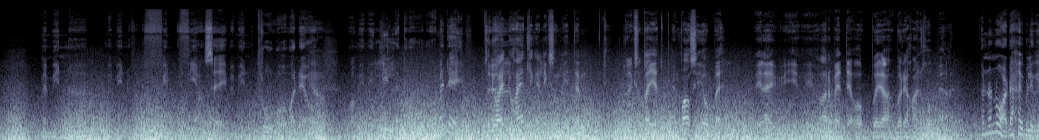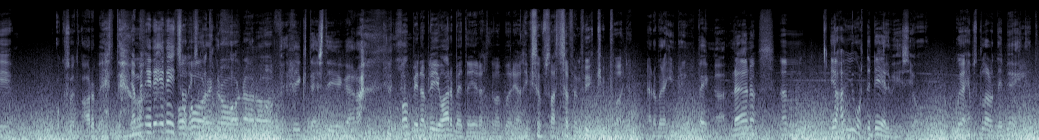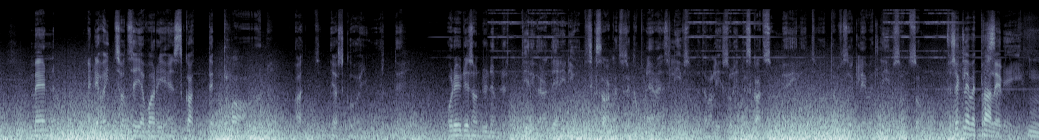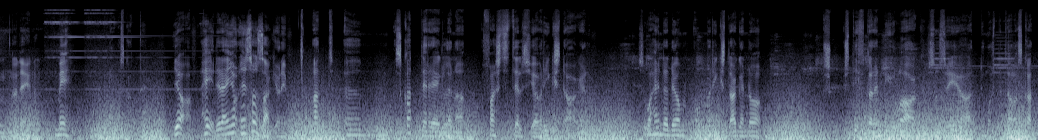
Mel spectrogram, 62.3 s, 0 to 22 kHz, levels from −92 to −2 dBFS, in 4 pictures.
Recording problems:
wind noise on the microphone; heavy; as loud as the speech
alarms or sirens; faint; throughout; 25 dB below the speech

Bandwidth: 16.5 kHz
